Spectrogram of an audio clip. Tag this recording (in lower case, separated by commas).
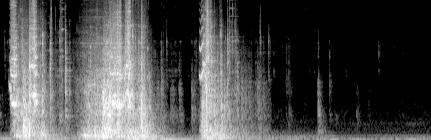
sliding door, door, home sounds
